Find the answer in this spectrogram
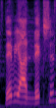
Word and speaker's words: Davion Nixon: Davion Nixon, a defensive tackle, Iowa to Jacksonville at number 22.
